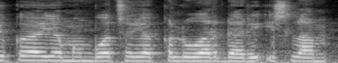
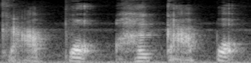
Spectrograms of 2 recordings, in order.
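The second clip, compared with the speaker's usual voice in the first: taunting whisper; 6 dB quieter, slower than usual. Acted. Taunting a viewer who left.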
